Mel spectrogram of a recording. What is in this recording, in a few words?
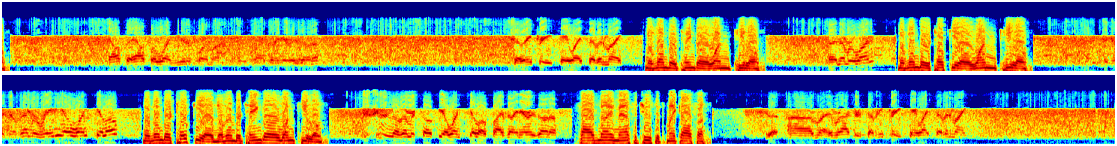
USB 28MHz; ARRL10M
